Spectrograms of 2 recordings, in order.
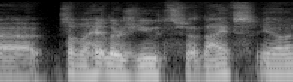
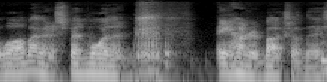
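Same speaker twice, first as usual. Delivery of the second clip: usual speaking voice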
